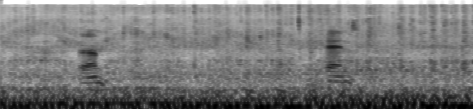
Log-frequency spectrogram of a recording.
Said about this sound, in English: So I'm just about to walk past somebody that looks like they've got a motorbike or something going in a shed here. Oh no, it's a car.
